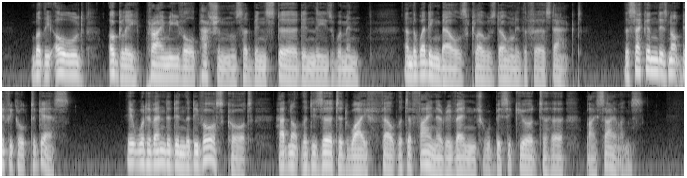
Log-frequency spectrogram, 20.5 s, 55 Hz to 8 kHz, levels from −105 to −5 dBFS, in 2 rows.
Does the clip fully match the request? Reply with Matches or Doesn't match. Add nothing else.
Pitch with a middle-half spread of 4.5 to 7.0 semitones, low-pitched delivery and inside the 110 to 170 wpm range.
Matches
